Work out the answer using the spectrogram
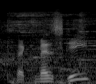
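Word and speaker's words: Bekmezci: That's Bekmezgi, to give him his correct pronunciation.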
